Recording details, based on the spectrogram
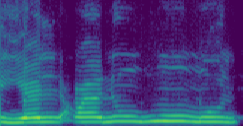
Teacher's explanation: ہونٹوں کو راؤنڈ کر کے صحیح سے ادا کرنا ہے پیش کو. یلعنو نہیں کرنا، ٹھیک ہے.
